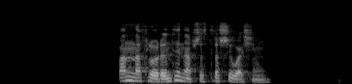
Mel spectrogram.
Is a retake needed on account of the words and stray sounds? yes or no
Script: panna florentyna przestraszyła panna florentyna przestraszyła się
yes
